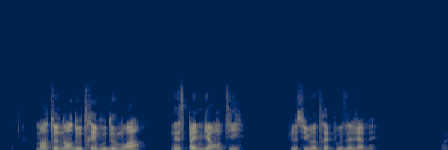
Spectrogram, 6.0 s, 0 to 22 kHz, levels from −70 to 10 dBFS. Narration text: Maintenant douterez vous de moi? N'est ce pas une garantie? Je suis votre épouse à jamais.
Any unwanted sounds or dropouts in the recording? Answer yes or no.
no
